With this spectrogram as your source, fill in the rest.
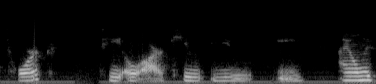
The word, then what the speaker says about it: Torque: And we had a library that we'd written that was open source called Torque, T-O-R-Q-U-E. I only spell it because I didn't put it on the screen.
